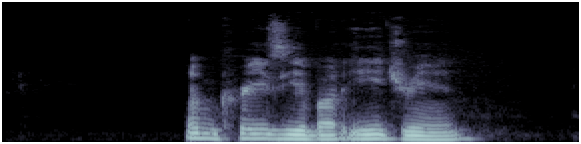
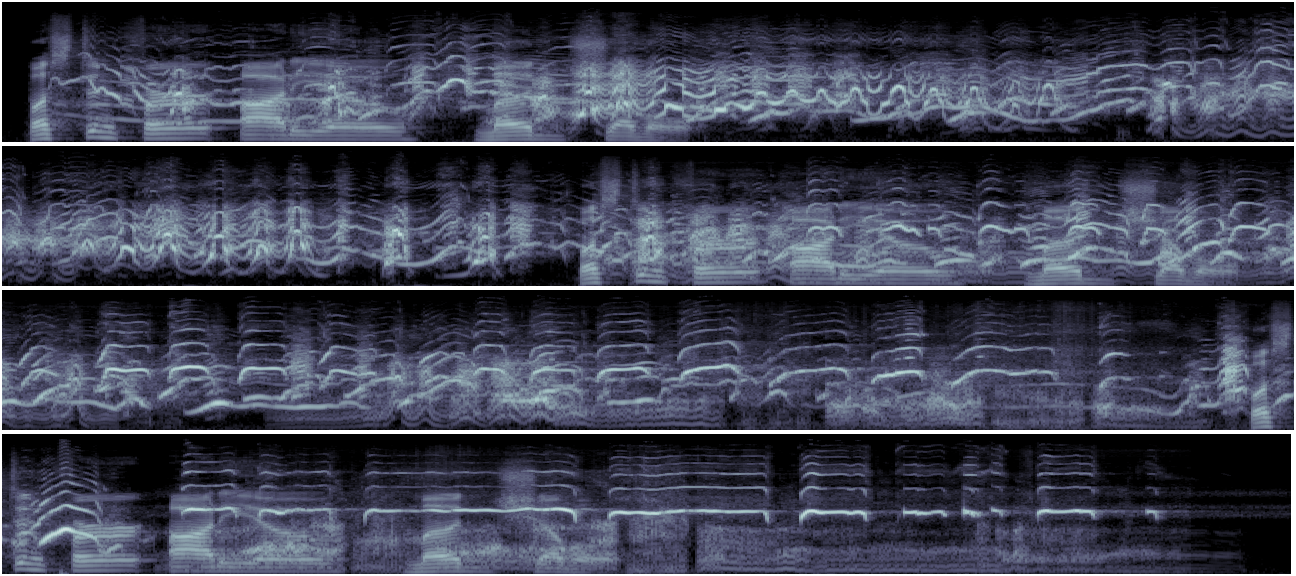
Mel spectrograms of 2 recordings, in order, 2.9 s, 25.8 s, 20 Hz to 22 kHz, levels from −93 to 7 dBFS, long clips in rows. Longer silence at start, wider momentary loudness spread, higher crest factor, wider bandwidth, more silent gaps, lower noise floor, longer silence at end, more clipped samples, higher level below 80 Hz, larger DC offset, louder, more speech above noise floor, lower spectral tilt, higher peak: first, 0.95 s vs 0.15 s; second, 7 LU vs 12 LU; about the same, 16 dB vs 18 dB; second, 12.5 kHz vs 15.5 kHz; neither; first, -85 dBFS vs -68 dBFS; second, 0.5 s vs 0.65 s; neither; first, -58 dBFS vs -76 dBFS; neither; second, -23 LUFS vs -20 LUFS; first, 64 dB vs 46 dB; first, -8 dB/octave vs -0.5 dB/octave; second, -8 dBFS vs -4 dBFS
